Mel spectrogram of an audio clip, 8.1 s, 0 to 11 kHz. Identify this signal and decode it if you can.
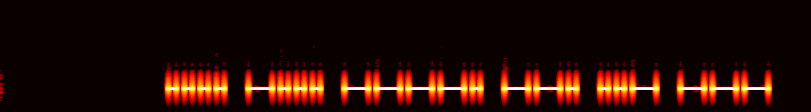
Morse code, heard as a keyed tone, about 15 wpm, 700 Hz. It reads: HB9GUO
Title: DXCC-100 Call Signs - 6 Characters - Repeated 3x - 15wpm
